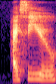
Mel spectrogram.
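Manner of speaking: flat, monotone, robotic voice. Retelling how a partner greets her from his laptop: imitating a robotic voice. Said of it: "in this robotic voice".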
